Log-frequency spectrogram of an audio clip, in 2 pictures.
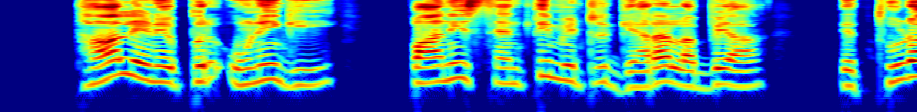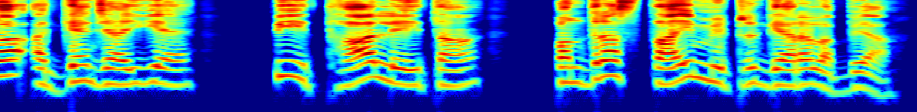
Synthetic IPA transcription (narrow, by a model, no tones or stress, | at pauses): t̪ʰãːleːɽ̃eʊpːəɾʊɽ̃ẽɡi | paːñisɛ̃ːnt̪imiːʈəɾɡɛːɾalɐbja | t̪et̪ʰoːɽaʔɐɡjɛ̃d͡ʒaːijɛ | piːt̪ʰãːleːit̪ã | pɐ̃nd̪ɾãsə̥t̪aːimiːʈəɾɡɛːɾalɐbjaː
